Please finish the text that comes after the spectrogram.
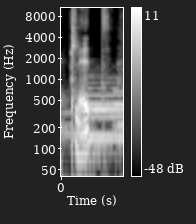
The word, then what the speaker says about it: Clayette: la khl est oui ça s'écrit clayette mais en prenant cela clette on est en pays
